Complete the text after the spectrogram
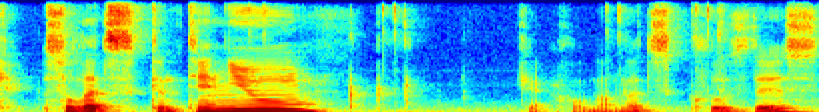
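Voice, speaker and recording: With a non-native accent, a man speaks using ordinary pitch variation. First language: not English. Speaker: game development streamer. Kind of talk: livestream coding tutorial. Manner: halting, with many restarts and fillers.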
